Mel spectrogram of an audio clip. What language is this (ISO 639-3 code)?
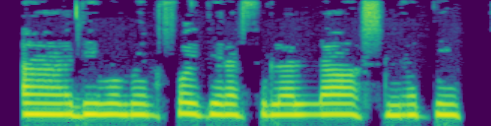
pus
